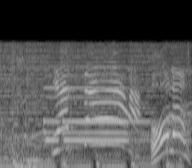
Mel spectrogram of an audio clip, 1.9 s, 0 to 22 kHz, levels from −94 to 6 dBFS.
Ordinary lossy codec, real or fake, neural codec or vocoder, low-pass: none; real; none; none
